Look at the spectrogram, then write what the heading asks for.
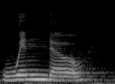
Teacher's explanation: We have an N and a D together, but one ends one syllable and one starts the next syllable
